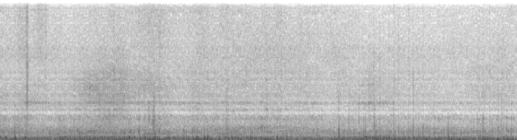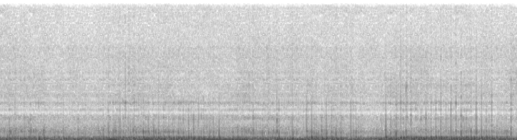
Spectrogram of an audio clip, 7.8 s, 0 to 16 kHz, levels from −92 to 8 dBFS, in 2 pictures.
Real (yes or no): no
